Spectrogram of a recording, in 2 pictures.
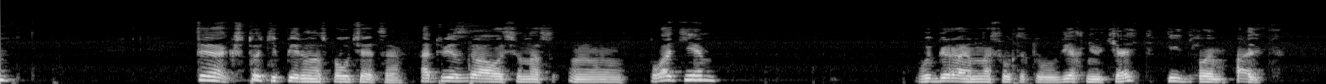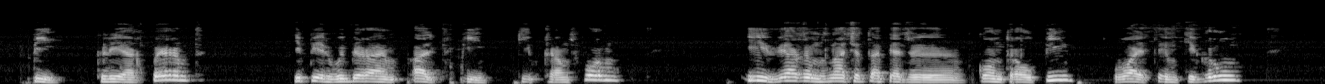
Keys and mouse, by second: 2.7 space, 3.5 space, 4.9 ctrl+z, 7.9 click, 10.2 KP_1, 13.6 alt+p, 17.9 alt+p, 21.5 shift+click, 23.5 ctrl+p.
